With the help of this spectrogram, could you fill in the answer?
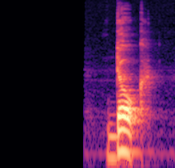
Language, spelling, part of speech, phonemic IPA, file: Dutch, dook, verb, /dok/, Nl-dook.ogg
- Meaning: singular past indicative of duiken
